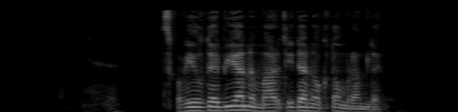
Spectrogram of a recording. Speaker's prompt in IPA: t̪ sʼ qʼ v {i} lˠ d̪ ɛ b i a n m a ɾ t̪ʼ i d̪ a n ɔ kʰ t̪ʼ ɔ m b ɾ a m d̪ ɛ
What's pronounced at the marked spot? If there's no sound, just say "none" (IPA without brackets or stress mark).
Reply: i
